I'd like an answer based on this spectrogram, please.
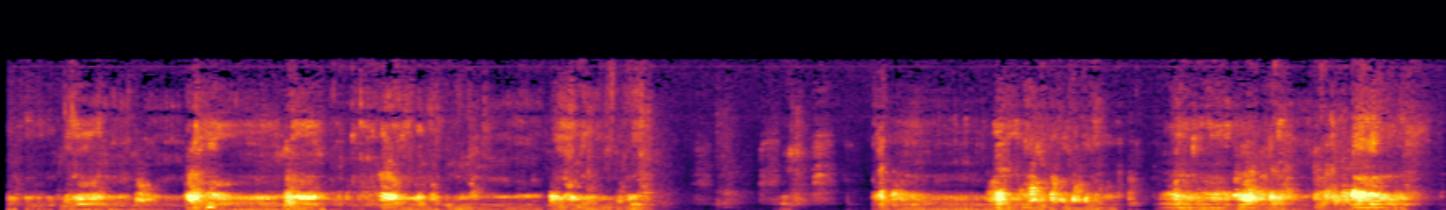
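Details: Two Boston Terriers growl in long, rumbling bursts while playing tug-of-war.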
